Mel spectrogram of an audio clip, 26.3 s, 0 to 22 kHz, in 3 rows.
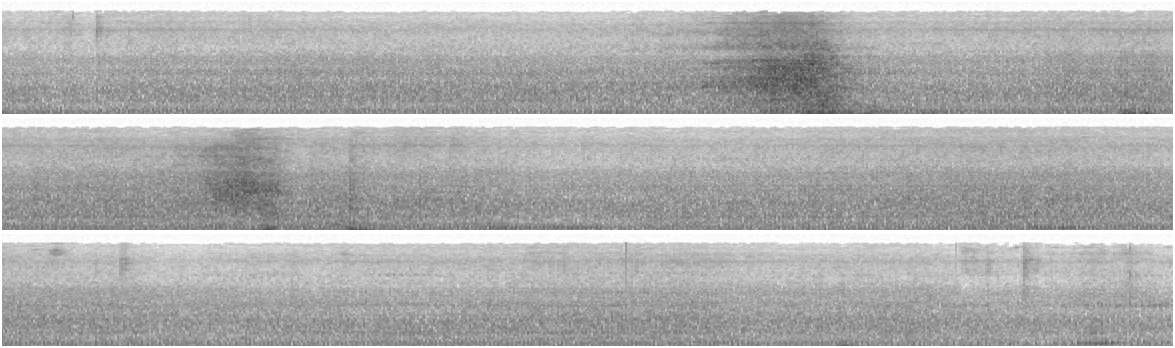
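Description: Yamaha FZ25's single-cylinder engine running steadily at cruising speed, heard through wind rush on a bike-mounted camera's microphone. Two brief rushing swells rise and fade, about six and about eleven seconds in.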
